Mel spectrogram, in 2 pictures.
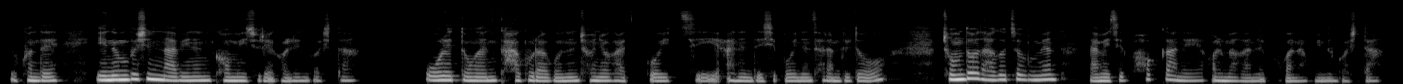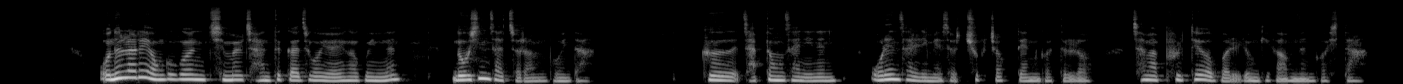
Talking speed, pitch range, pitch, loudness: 280 characters per minute, 165-210 Hz, 180 Hz, -25 LUFS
